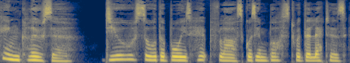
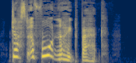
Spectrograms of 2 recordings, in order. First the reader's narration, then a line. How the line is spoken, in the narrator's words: Dior cried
